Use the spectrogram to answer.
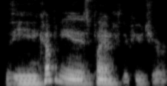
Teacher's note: starting and shifting a topic in a meeting with a high tone on the beginning of the sentence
